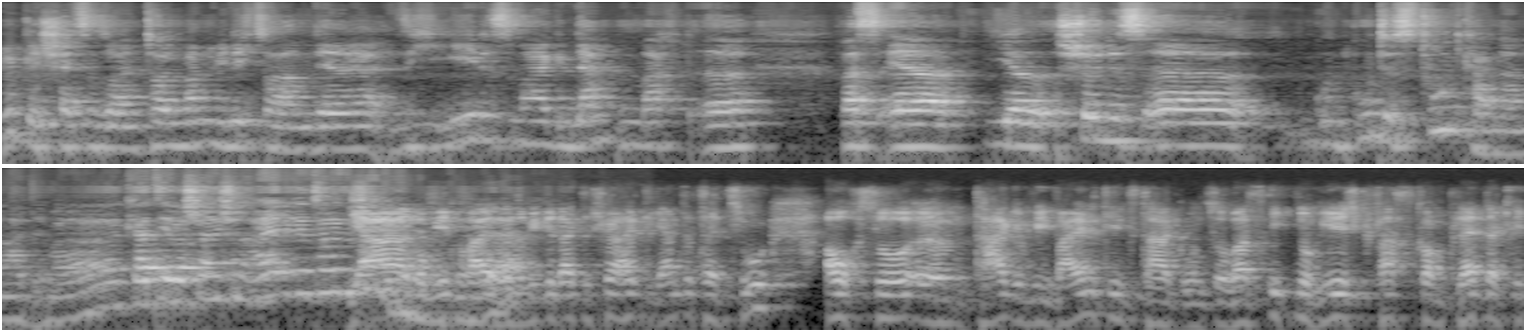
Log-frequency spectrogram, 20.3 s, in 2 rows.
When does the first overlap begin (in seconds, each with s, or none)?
12.2 s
